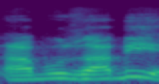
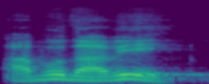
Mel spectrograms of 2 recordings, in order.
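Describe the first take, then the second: First: The second word begins with a 'z' sound. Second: The second word begins with a 'dh' sound. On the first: The speaker calls it right. "उसका actual pronunciation अबू ज़ाबी है" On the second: The speaker calls it wrong. "अबू धाबी है ना"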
